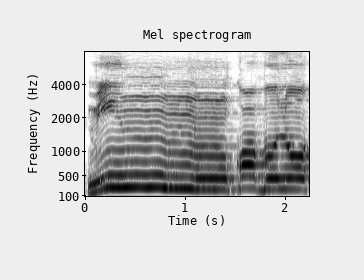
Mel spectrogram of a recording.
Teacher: زیر ہے، نون ساکن ہے، آگے قاف کے اوپر زبر ہے، یہاں پر آپ نے اخفا کرنا ہے کیونکہ حروف اخفا قاف آ رہا ہے جیسے من قبل، من کے اوپر تھوڑا سا رک جانا ہے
